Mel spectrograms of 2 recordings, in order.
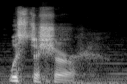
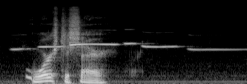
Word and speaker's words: Worcestershire: speak american english pronunciation worcestershire it's not shy they don't say shire everyone's smiling no one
